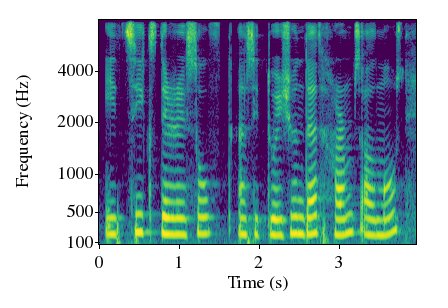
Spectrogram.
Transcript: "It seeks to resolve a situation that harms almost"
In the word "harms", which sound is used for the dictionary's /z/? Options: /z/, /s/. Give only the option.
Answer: /s/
